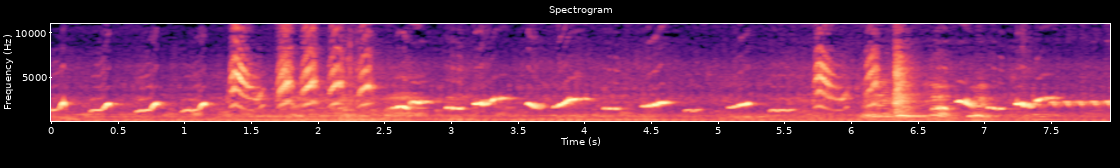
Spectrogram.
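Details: White-rumped shama song used to goad birds into song duels, constantly shifting voice: a steady series of short rising whistles, about one every half second, broken by bursts of harsh high chattering.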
